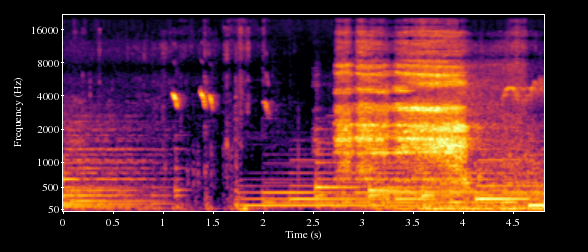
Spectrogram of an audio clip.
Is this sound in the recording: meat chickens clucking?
yes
